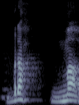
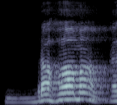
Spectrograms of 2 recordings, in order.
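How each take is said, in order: First: ब्रह्मा in two syllables, "brah-ma"; half h. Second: ब्रह्मा drawn out as "bra-ha-ma"; full ha, mispronounced. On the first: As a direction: only breathe the h of ब्रह्मा, then say ma. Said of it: "आधा". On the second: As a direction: give the h of ब्रह्मा its own vowel, slowly. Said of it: "हा भी पूरा नहीं बोलना". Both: Shown as a demonstration.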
